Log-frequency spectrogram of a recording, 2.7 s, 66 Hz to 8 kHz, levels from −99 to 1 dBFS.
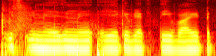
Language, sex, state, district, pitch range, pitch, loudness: Hindi, male, Punjab, Fazilka, 125-130 Hz, 125 Hz, -13 LUFS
